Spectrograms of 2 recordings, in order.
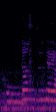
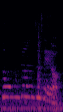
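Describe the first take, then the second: First: The first consonant is a plain d sound. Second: The first consonant is a tense dd sound. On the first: The speaker calls it right. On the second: The speaker calls it wrong.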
